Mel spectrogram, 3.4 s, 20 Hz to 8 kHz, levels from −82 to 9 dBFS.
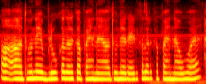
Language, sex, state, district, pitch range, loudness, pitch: Hindi, female, Uttar Pradesh, Lalitpur, 215-230 Hz, -14 LUFS, 220 Hz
